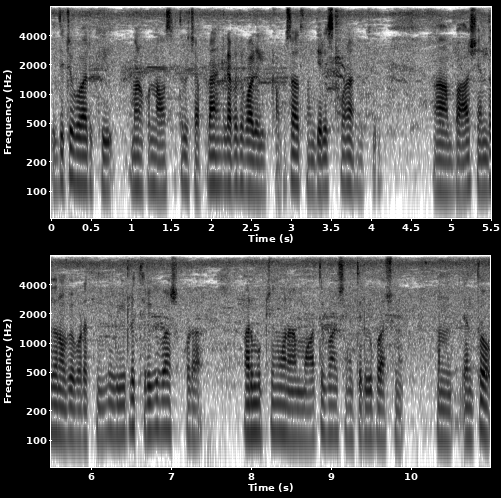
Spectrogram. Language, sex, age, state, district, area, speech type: Telugu, male, 18-30, Andhra Pradesh, Krishna, rural, spontaneous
